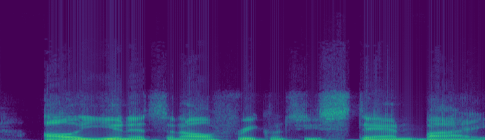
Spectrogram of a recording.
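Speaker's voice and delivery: usual speaking voice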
